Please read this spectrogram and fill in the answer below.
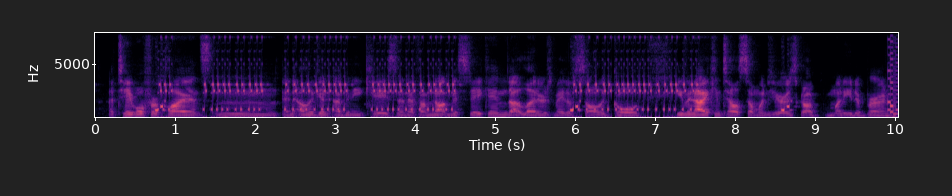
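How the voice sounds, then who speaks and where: At a moderate pace, a man performs a raspy, put-on character voice. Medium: game stream. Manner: dry, wry.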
